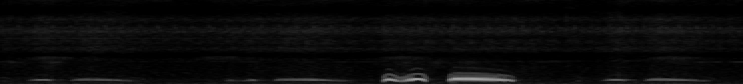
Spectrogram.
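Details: Spotted doves calling back and forth, a wild bird and a decoy bird mocking and luring each other: quieter falling two-note coos alternate with one loud, near, wavering and buzzy coo phrase in the middle.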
